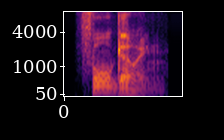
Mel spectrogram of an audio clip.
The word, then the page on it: foregoing: British English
